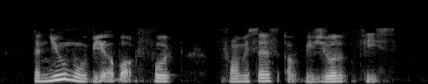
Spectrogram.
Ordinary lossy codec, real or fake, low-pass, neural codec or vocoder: MP3, 24 kbps; fake; 5.4 kHz; vocoder, 22.05 kHz, 80 mel bands, HiFi-GAN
